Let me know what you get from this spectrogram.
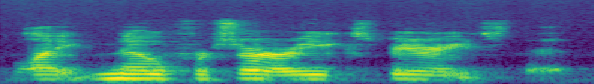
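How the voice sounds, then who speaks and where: Husky woman chatting through a reaction. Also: sits low, level tone, normal speed, muffled recording. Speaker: co-host of a reaction show. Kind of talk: casual reaction commentary.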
